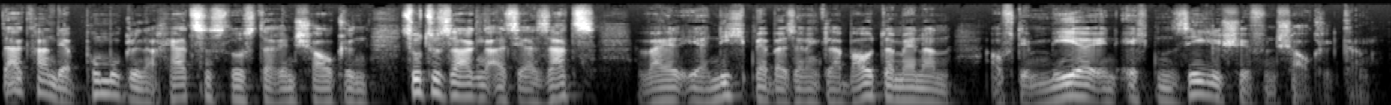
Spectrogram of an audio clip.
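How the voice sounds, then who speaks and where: Man, children's radio narrator, lowish voice, dry close sound, speaks to the kids. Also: lively intonation, moderate pace, few pauses, no echo. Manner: warm, addresses children directly. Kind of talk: storytelling for children.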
